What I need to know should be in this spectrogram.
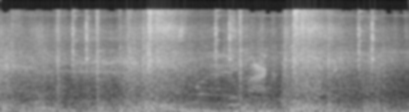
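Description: A monster shrieks and snarls.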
